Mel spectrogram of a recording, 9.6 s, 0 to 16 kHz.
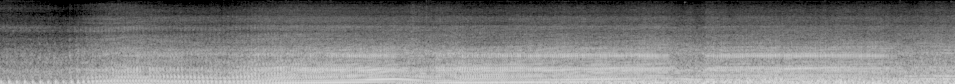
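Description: A Honda Supra GTR 150 motorcycle engine revs up from low, climbing in pitch through several gear shifts as it accelerates from 0 to 60, loud and close throughout.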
